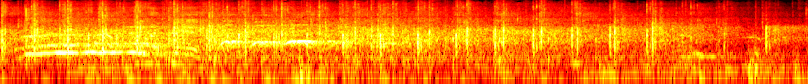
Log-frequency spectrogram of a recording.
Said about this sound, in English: So I'd like a big round of applause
